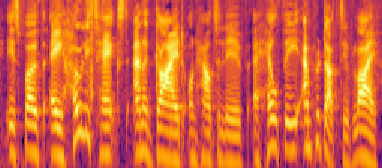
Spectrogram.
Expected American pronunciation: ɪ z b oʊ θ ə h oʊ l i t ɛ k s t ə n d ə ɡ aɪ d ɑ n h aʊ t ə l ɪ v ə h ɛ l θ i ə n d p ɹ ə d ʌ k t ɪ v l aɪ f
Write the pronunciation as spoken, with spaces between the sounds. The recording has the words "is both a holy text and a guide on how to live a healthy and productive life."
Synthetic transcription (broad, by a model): ɪ z b oʊ θ ə h oʊ l i t ɛ k s t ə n ə ɡ aɪ d n h aʊ t ə l ɪ v ə h ɛ l θ i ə n p ɹ ə d ʌ k t ɪ v l aɪ f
